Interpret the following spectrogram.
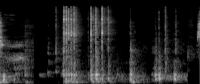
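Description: Rotary range selector of a digital multimeter being turned to the diode-test setting: a quick run of sharp detent clicks as the dial passes through its positions.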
